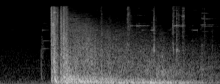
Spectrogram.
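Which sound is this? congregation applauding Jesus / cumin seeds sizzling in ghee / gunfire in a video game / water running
gunfire in a video game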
